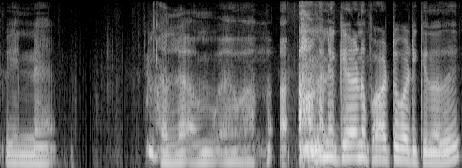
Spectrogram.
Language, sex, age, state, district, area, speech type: Malayalam, female, 60+, Kerala, Wayanad, rural, spontaneous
